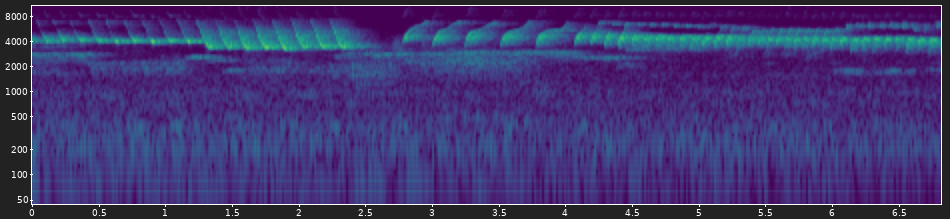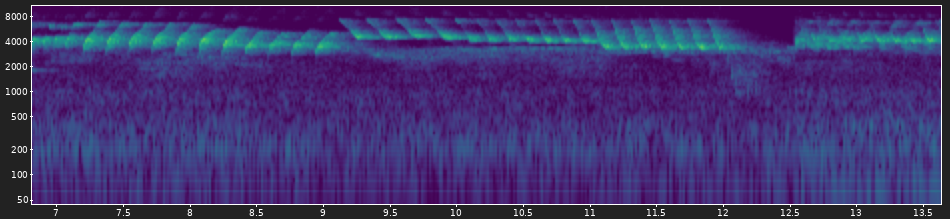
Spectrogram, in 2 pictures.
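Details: An excited domestic canary in breeding condition sings a long, rapid song of trilled rolls and bright high tours, each phrase repeated several times before switching, with only brief pauses.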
